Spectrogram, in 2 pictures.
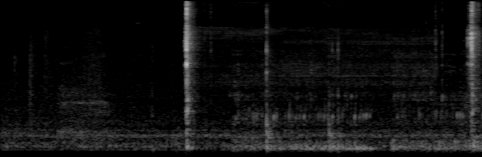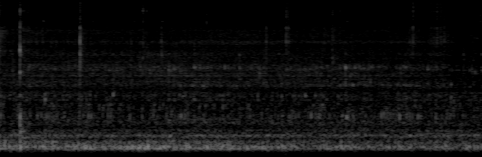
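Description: Water bubbling through a glass bong's double honeycomb percolators as smoke is pulled through, a faint low gurgle. Two sharp clicks, the loudest sounds, come about two seconds in and just before the six-second mark.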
